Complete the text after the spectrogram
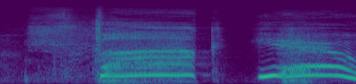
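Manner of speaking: very high, all-out shriek at full lungs. Speaker retells throwing a bag of skincare against the wall; retelling a scream. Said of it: "I screamed".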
